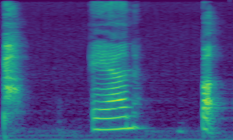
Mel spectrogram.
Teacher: My mouth does the same thing for both sounds. The only difference is my voice is off for p and on for b.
